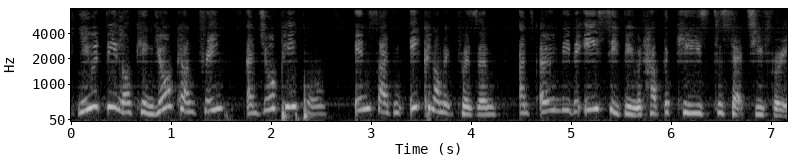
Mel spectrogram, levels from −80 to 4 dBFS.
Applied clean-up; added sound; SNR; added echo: neural separator model SepFormer DNS4.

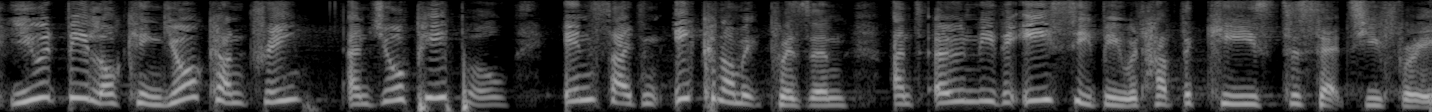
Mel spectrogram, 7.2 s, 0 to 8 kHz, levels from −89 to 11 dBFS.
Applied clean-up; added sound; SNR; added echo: none; none; none; none.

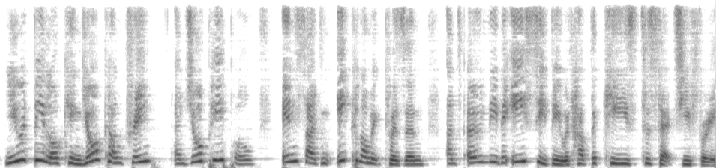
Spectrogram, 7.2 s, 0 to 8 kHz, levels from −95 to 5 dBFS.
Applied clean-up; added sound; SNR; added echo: neural mask model DeepFilterNet 3.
